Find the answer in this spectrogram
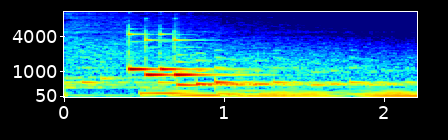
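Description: A bright chime of three quick notes about half a second in, a time's-up sound effect as the countdown ends, over electronic background music.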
